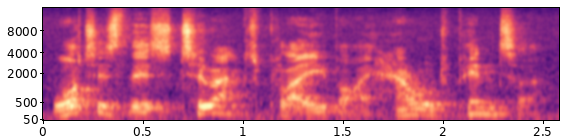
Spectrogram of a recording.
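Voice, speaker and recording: In a sports and social club room, a man reads out quiz questions as quizmaster, with brief banter between the scripted ones. His medium-pitched voice is sing-song and a little slow. A distant room mic picks him up, with faint background noise.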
